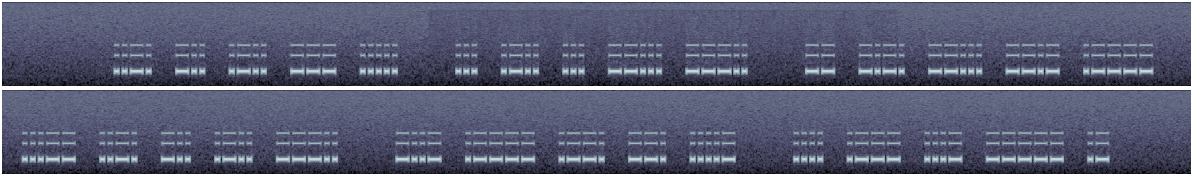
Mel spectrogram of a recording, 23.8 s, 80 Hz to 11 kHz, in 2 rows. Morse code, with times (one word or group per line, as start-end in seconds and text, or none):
1.1-3.9 FDLO5
4.5-7.4 SLS78
8.0-11.5 MC7Q1
12.1-15.2 3FDL8
15.8-19.2 X1PG4
19.8-22.9 HJV0A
